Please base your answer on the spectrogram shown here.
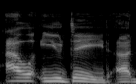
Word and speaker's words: Al Udeid: The airbase in Qatar is pronounced Al Udeid.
